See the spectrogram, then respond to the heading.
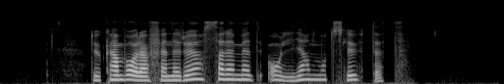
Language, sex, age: Swedish, female, 46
